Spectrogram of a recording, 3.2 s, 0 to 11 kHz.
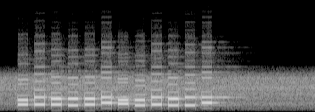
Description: DTMF, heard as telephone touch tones, dialled by machine, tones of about 100 ms. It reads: 46525#71623#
